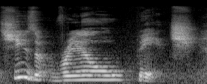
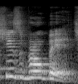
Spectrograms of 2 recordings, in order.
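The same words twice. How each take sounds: First: "real" stretched out slowly for emphasis; slow right down and lean on "real"; drawn-out emphasis. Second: Said in the usual way. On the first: Real, not acted. Vlogger repeating her verdict on Tammy, "real" drawn out emphatically.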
